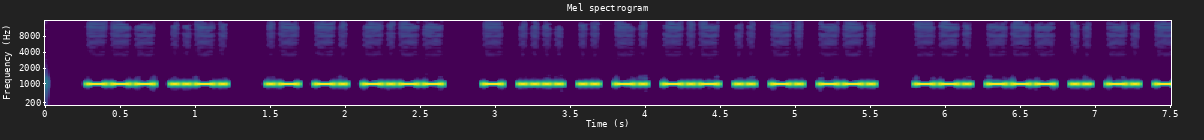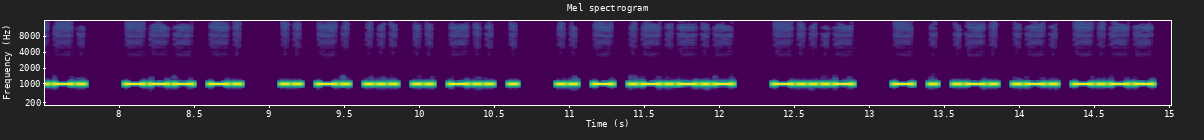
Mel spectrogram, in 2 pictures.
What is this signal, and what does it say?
Morse code, heard as a keyed tone, about 30 wpm, 1000 Hz. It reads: OF ANY THINKING GOING ON INSIDE IT. <BT> TERRY
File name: qotdfiles / 30wpm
